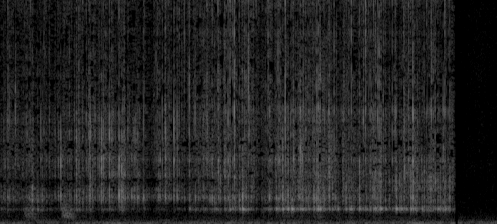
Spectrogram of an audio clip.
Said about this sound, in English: And then I pour the hot water right inside.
